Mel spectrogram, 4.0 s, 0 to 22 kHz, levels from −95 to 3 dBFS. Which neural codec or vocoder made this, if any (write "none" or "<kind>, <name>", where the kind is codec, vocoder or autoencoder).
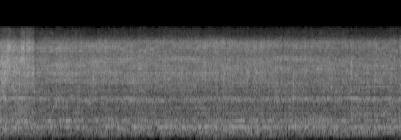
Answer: codec, SNAC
